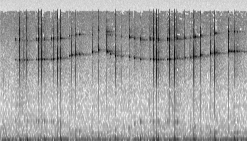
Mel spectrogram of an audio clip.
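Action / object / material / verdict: tap / small glass jar partly filled with water / glass / none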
